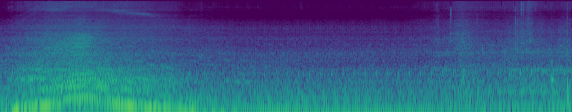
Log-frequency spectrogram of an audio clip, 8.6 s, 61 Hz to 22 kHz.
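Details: 2014 Volvo V40 D3 diesel: quick rev dropping back to idle, then a fairly regular knock about three per second over the diesel clatter; owner wonders if injectors, cause unknown.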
